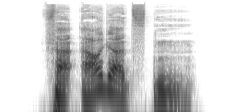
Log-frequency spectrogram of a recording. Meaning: 1. superlative degree of verärgert 2. inflection of verärgert: strong genitive masculine/neuter singular superlative degree
- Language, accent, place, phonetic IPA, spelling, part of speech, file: German, Germany, Berlin, [fɛɐ̯ˈʔɛʁɡɐt͡stn̩], verärgertsten, adjective, De-verärgertsten.ogg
